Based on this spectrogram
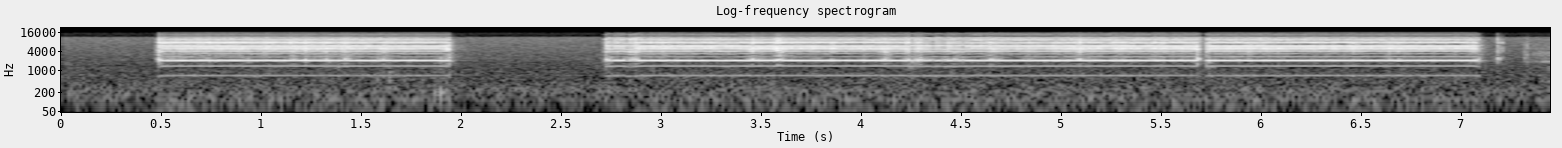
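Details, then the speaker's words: Homemade alarm buzzer on a relay without coil diode, powered by a 9-volt battery at about 80% capacity: harsh, steady high-pitched buzz in two long bursts with a short gap. Works normally, slightly weak. "Now I'm going to hook this up to be able to hear what this sounds like. It's going to be kind of weak because, like I said, this battery only has about 80% of its full capacity, but I'm going to hook it up and you can hear what it sounds like."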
